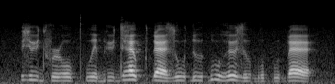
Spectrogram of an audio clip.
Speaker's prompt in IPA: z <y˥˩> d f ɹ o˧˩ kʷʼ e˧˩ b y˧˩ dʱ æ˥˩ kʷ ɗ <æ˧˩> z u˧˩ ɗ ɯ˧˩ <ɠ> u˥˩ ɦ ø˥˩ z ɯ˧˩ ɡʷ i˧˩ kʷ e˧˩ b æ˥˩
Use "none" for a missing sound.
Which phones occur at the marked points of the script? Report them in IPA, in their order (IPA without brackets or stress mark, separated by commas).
y˥˩, æ˧˩, ɠ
